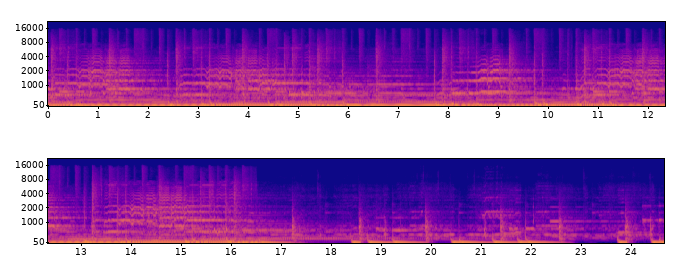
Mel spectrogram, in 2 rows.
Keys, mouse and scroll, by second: 0.3 ctrl+shift+click, 1.9 ctrl+shift+click, 5.0-5.9 drag, 7.5 click, 10.4 click, 11.8 shift+a, 14.3-17.2 drag, 17.3 scroll up 1, 18.3 shift+a, 23.0-24.0 drag.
